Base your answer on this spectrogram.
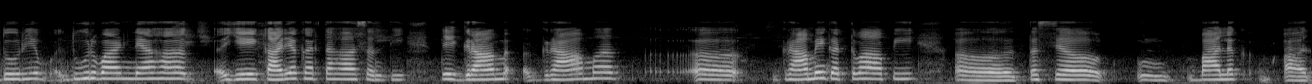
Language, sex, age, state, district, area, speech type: Sanskrit, female, 45-60, Maharashtra, Nagpur, urban, spontaneous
